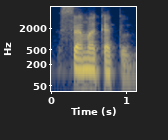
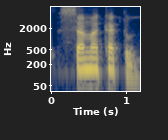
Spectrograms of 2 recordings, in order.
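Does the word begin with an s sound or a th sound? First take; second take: s; s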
